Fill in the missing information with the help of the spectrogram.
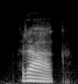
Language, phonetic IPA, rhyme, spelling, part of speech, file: Hungarian, [ˈraːk], -aːk, rák, noun, Hu-rák.ogg
- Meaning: 1. crab, lobster 2. cancer (a disease in which the cells of a tissue undergo uncontrolled and often rapid proliferation)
